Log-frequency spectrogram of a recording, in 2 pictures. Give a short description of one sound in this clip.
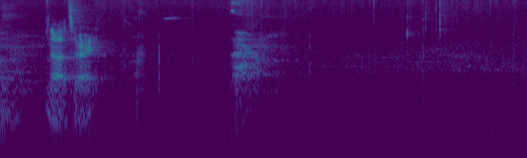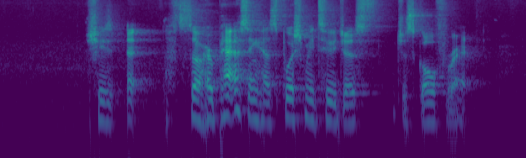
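A young man speaks calmly and close by, with pauses.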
